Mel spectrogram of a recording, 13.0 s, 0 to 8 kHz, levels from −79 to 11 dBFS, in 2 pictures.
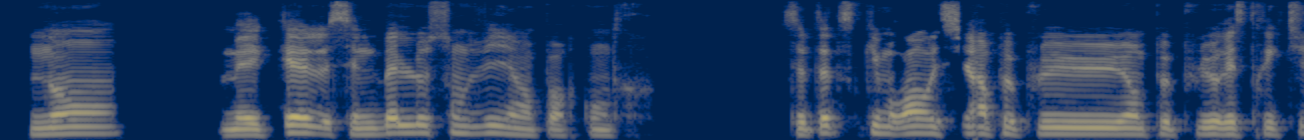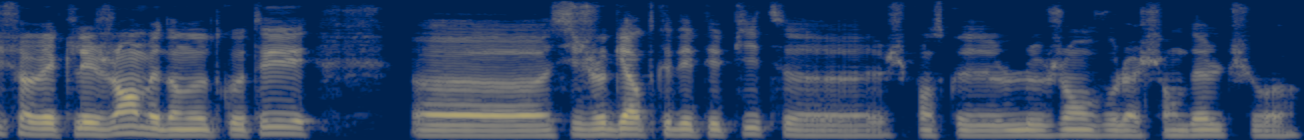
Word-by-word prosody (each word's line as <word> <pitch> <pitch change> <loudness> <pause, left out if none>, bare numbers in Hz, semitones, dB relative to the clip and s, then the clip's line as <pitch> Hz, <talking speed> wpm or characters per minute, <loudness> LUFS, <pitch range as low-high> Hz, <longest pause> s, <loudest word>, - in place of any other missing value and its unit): Non, 145 +3 +1 0.5
mais 120 0 +2
quelle 160 -4 +6
c'est 130 0 -1
une 130 - -3
belle 160 0 +4
leçon 165 0 -2
de - - -8
vie, 160 -1 -3
hein, 125 -3 -2
par 115 -1 -6
contre. 115 0 -11 0.6
C'est 130 - -2
peut-être 160 0 +1
ce - - -6
qui 165 - -3
me 135 - -1
rend 155 +2 +4 0.2
un 145 -3 +3
peu 145 -1 -3
plus 135 -1 +2
un 130 - +3
peu 130 -1 -5
plus 135 +1 -2
restrictif 130 +1 -3
avec 125 0 +3
les 130 -1 +4
gens 150 +5 +4
mais 125 - +3
d'un 120 0 0
autre 115 -2 -2
côté, 140 +3 -1 0.5
heu, 110 -1 +3
si 120 +2 -5
je 125 +1 +1
garde 125 0 +3
que 130 - -7
des 120 -1 -2
pépites, 125 +2 -7
heu, 110 -3 -6
je - - -11
pense 110 -3 -7
que 115 - -9
le 110 +1 -4
jeu 120 +2 -4
en 115 -1 0
vaut 110 0 -7
la 110 -1 -2
chandelle, 110 +2 -4
tu 105 - -14
vois? 105 +2 -9
125 Hz, 235 wpm, -25 LUFS, 110-140 Hz, 0.6 s, quelle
